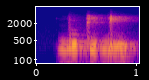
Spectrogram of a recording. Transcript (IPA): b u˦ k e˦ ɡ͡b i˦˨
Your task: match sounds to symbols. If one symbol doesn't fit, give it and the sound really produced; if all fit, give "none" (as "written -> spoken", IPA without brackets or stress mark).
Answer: e˦ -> i˦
